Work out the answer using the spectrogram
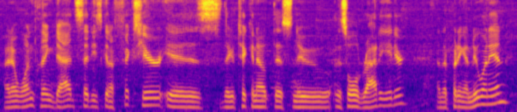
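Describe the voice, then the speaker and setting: A man vlogs a casual walkthrough of a repair shop as a shop update, speaking at a normal speed in a medium-pitched, darkish voice. His talk rambles, heavy with uhs, fillers and restarts.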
